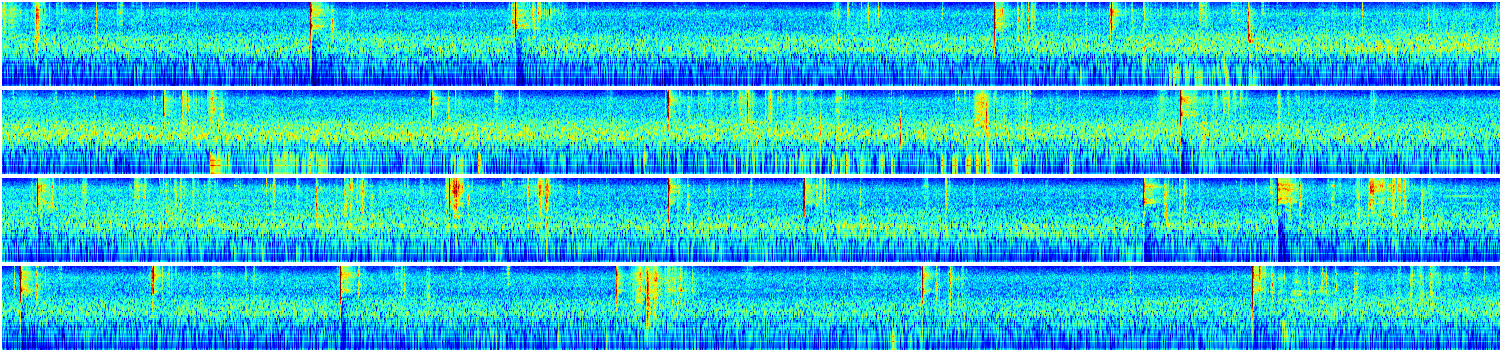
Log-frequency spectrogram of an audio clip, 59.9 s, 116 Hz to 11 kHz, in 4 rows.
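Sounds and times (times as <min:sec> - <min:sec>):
steady background hiss: 0:00.0 - 0:59.9
pruning scissors snipping twigs: 0:03.0 - 0:03.4, 0:05.0 - 0:05.6, 0:09.4 - 0:17.4, 0:19.2 - 0:20.2, 0:21.5 - 0:25.8, 0:26.5 - 0:28.8, 0:29.6 - 0:35.9, 0:36.6 - 0:39.8, 0:41.3 - 0:45.6, 0:46.4 - 0:47.6, 0:48.2 - 0:50.1, 0:50.7 - 0:52.0, 0:53.8 - 0:54.6, 0:57.4 - 0:59.9.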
